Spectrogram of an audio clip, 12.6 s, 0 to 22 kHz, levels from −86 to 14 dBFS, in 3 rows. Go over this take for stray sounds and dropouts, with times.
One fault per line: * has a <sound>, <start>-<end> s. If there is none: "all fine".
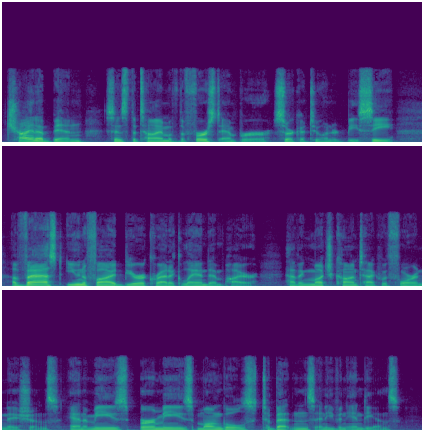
all fine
